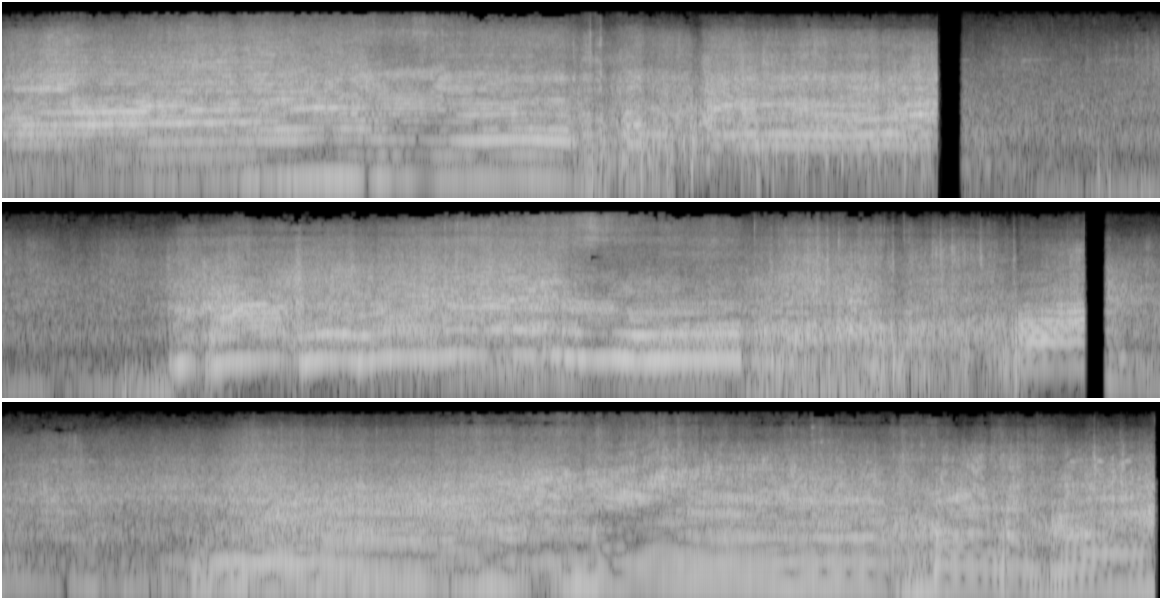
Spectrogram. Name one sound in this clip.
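Tyres crunch and spray gravel as a car slides through a bend.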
